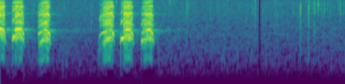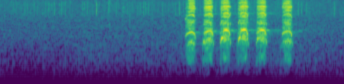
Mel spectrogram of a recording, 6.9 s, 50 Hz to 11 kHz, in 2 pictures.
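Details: Osprey chick at nest 3 on a nest camera, 10 August 2021, calling at length for fish before an adult brings a whole fish: clipped, squealing whistled notes in bursts of two, then three, then a run of six after a quiet pause.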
